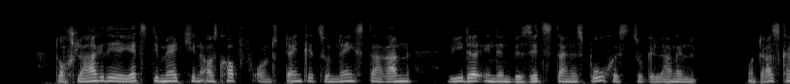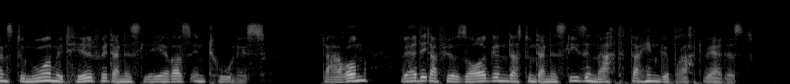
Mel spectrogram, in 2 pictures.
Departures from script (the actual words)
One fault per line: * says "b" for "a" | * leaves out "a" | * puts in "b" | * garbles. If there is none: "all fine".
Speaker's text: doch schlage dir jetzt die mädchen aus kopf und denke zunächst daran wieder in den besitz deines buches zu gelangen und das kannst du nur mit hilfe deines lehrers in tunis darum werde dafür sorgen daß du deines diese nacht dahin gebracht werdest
all fine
